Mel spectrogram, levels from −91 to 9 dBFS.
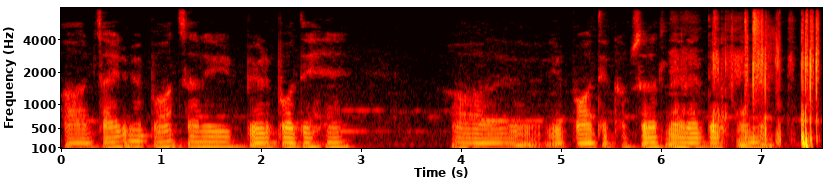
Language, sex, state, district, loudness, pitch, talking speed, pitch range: Hindi, male, Uttar Pradesh, Etah, -30 LUFS, 105 Hz, 135 wpm, 100-110 Hz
